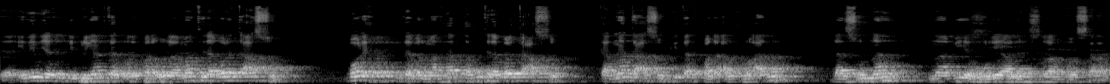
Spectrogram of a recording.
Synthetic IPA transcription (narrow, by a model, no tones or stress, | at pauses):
ʔinidadibɾiŋat̪̚kanɔlɛhpaɾaulamat̪idabɔlɛht̪aʔasʊk̚ | bɔlɛhɔkit̪abalmadɦab̚t̪apit̪idabɔlɛt̪aʔasʊp̚karnat̪aʔasʊp̚kit̪akpada̰ʔa̰lkuɾʔa̰n | dansʊnːanabijahuɾialɛhsːalat̪uwasːala̰ːm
